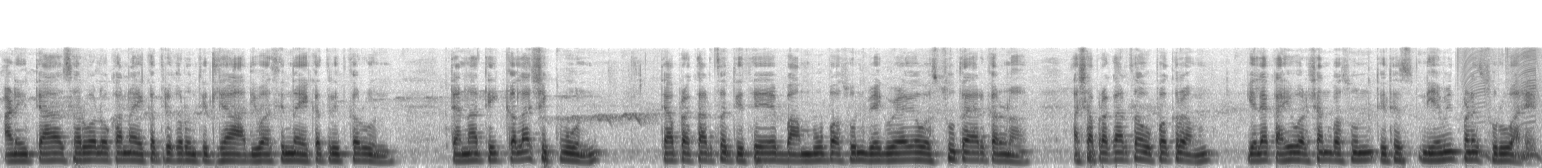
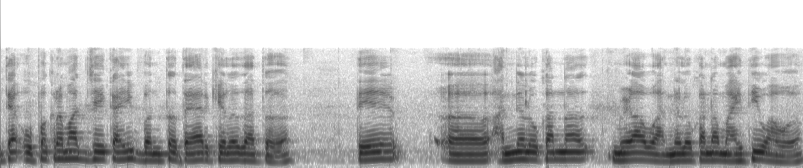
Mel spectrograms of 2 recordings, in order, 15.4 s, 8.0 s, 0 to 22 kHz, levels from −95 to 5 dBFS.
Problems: constant background noise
